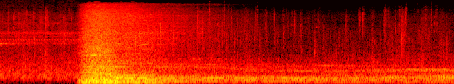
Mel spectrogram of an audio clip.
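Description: A sudden rush of air roars past and slowly fades.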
